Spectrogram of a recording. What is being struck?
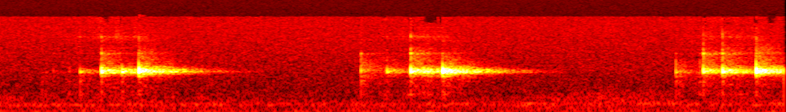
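Carved wooden frog guiro.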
